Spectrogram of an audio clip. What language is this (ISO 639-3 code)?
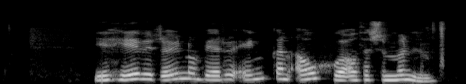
isl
